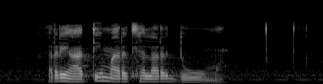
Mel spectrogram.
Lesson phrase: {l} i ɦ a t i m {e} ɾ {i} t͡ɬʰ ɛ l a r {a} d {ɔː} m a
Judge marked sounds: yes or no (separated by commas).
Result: no, no, yes, no, no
